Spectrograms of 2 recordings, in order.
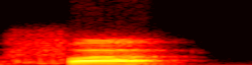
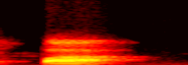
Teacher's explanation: ujung gigi seri atas bertemu dengan punggung bibir bawah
